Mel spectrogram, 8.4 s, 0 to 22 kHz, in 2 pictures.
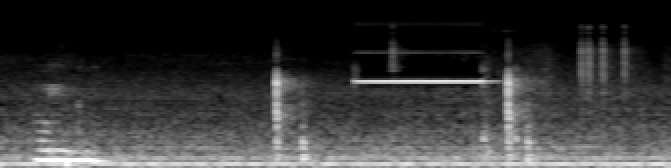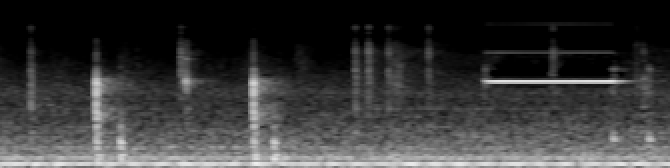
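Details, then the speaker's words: Biphasic defibrillator with printer (TM 2007P) settings demonstration: steady electronic device beeps with a constant low hum and scattered clicks; the beep sound can be switched on or off. "भाई beep का भी sound जो आ रहा है उसको भी on off कर सकते हैं।"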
